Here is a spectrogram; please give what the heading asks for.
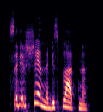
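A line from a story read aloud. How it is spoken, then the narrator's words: Eldest girl's chuckle. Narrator (Russian): хохотнула старшенькая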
